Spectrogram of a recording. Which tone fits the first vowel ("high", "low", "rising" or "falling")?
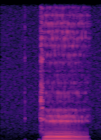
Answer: falling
